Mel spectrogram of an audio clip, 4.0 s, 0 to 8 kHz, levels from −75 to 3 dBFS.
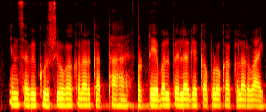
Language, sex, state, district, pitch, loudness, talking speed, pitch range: Hindi, male, Jharkhand, Garhwa, 120 Hz, -16 LUFS, 240 wpm, 115-125 Hz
